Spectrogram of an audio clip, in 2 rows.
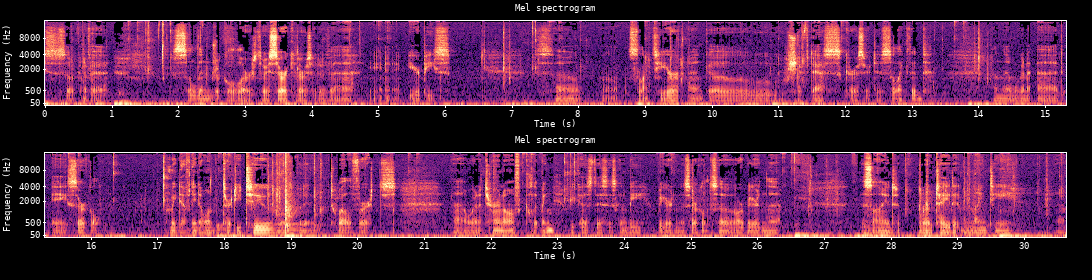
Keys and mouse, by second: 0.1 1, 0.1 KP_1, 0.5 3, 0.5 KP_3, 1.5 middle click, 6.8 Tab, 6.9 Tab, 8.0 right click, 9.3 shift+a, 9.3 shift+a, 11.1 shift+s, 11.3 shift+s, 13.9 shift+a, 16.9 click, 17.3-18.4 drag, 18.5 1, 18.7 2, 19.3 Return, 22.4-24.1 drag, 23.0-24.2 middle drag, 24.3 middle click, 24.9 s, 24.9 s, 27.0 KP_1, 27.0 1, 28.4-30.1 typing.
